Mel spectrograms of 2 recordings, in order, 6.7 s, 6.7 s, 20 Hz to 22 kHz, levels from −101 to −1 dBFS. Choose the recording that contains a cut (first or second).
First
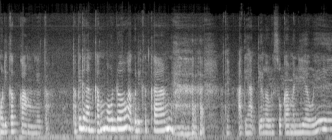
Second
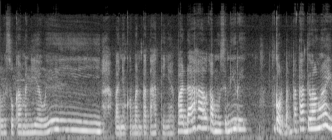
first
